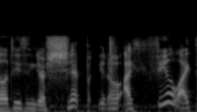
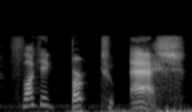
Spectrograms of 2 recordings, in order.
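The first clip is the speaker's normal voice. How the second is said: slow, louder, each word pushed out; angry outburst; 3 semitones higher, 8 dB louder, slower than usual. Real, not acted. Ranting to viewers about his year, angry slow burst. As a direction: spit it out in frustration.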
